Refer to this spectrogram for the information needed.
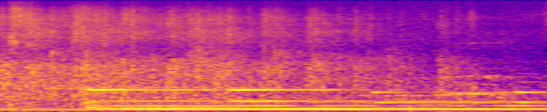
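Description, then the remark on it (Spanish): A church audience applauds as an offering to the King, in a steady, dense wash of clapping, with a sustained organ-like chord entering after a moment and holding beneath the applause. “Denle una ofrenda de palmas al rey.”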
